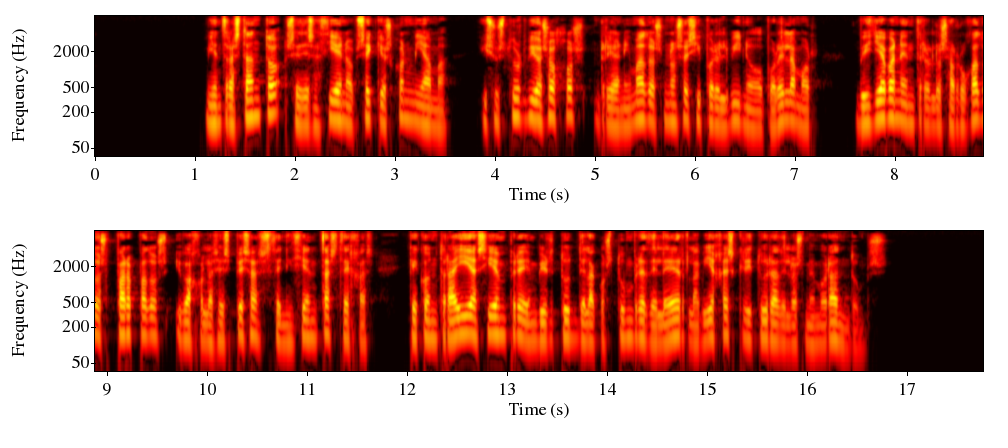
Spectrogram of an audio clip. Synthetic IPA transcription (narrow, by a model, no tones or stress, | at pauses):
mje̞nt̪ɾast̪ant̪o̞se̞ðe̞saθiaeno̞βse̞kjo̞sko̞nmiama | isust̪uɾβjo̞so̞xo̞sre̞anĩmaðo̞zno̞se̞sipo̞ɾe̞lβino̞ːpo̞ɾe̞lamo̞ɾ | bɾiʎaβanẽ̞nt̪ɾe̞lo̞saruɣaðo̞spaɾpaðo̞siβ̞axo̞lase̞spe̞sasθe̞niθje̞nt̪asθe̞xas | ke̞ko̞nt̪ɾʔaiasje̞mpɾe̞ːmbiɾt̪uðd̪e̞lako̞st̪umbɾe̞ðele̞e̞ɾlaβje̞xaeskɾit̪uɾað̞e̞lo̞zme̞mo̞ɾʔand̪ums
